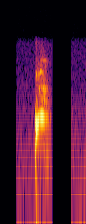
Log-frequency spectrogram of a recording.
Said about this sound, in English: I'm sorry, my dog keeps barking.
